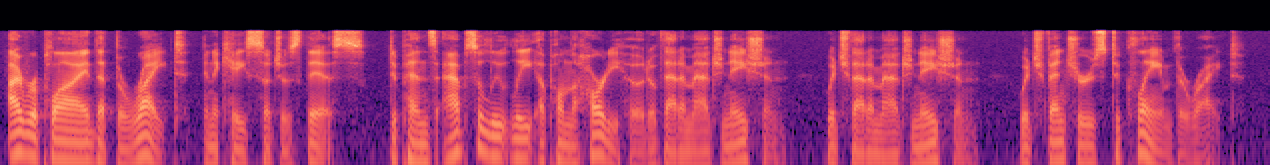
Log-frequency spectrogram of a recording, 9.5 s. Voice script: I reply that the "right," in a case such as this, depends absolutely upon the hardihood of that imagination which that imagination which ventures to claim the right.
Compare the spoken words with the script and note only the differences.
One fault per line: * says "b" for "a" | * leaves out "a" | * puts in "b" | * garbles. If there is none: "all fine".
all fine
